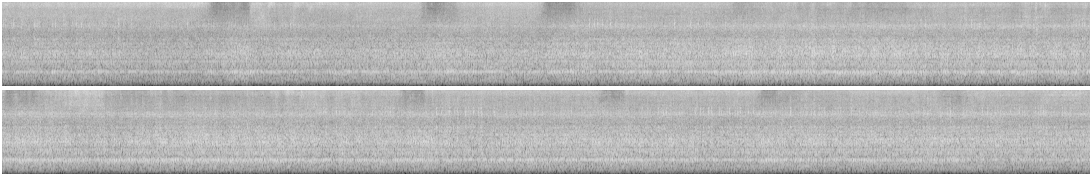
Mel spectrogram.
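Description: Wood lathe running steadily while sandpaper is held against the spinning teak plate: a continuous rubbing hiss over the lathe's even hum.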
